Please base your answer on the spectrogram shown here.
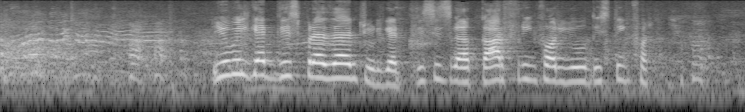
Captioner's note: laughter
